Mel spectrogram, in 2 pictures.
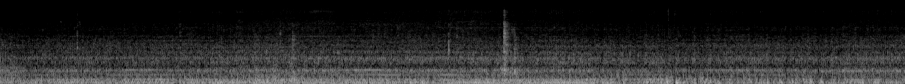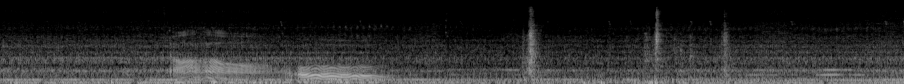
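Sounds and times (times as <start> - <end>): excavator diesel engine running: 0.0 - 18.0.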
